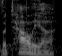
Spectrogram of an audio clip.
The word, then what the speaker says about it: Italia: For though Virgil could at his own pleasure make the first syllable of Italia long, while the ancients pronounced it short,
